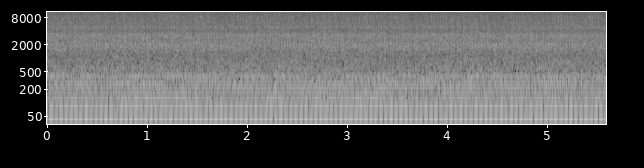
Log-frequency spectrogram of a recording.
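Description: Propeller engines drone steadily as a plane flies.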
